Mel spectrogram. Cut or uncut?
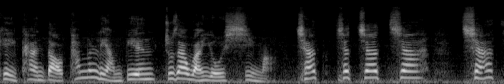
cut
